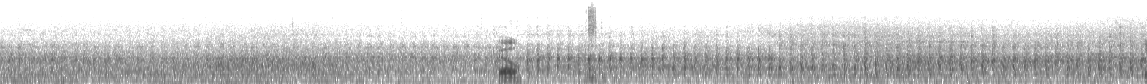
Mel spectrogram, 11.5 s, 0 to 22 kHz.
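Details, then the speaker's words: BMW E92 325i manual that began badly knocking during a 0-60 run, restarted to drive onto a trailer: rough idle with a steady, heavy deep knock, loudest down low; suspected rod knock, unconfirmed. "still really bad it's louder on the trailer yeah so it's down low"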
